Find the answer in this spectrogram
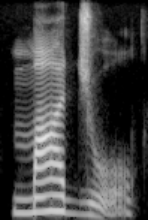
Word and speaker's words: module: changes to a d module the jewel when you're rounding your lips and then unrounding for the l it can make a ool jewel so you can make it a little more exaggerated module or a little shorter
